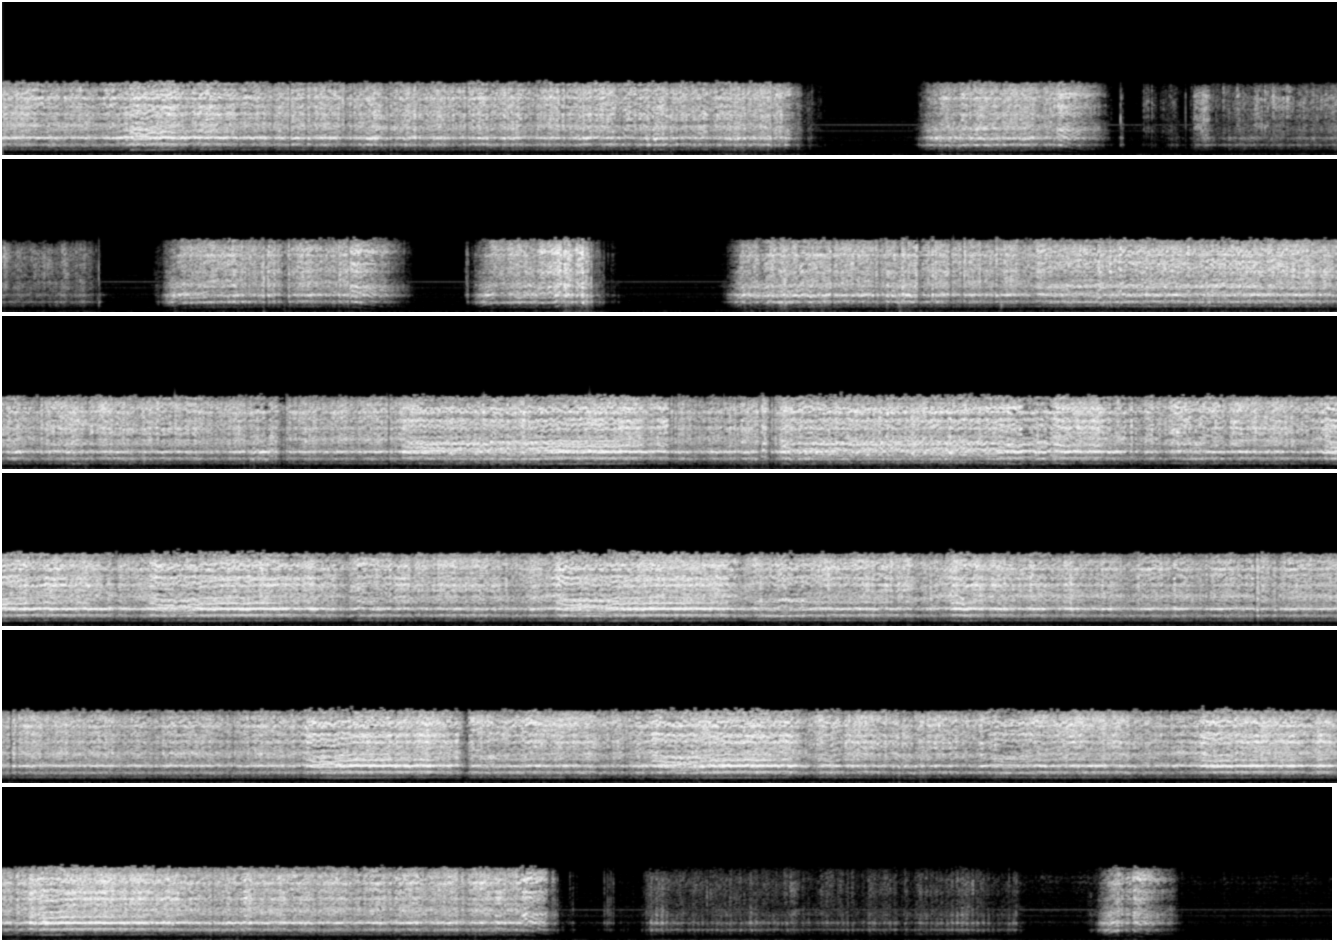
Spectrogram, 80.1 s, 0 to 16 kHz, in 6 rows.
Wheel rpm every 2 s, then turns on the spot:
160, 160, 160, 150, 40, 60, 20, 60, 90, 30, 90, 160, 160, 160, 160, 160, 170, 160, 160, 160, 160, 160, 160, 160, 160, 160, 160, 160, 160, 160, 160, 160, 160, 160, 160, 150, 20, 20, 30, 10.
12-14 72-76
